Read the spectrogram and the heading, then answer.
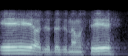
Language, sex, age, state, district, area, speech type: Nepali, male, 45-60, West Bengal, Darjeeling, urban, conversation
